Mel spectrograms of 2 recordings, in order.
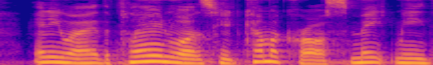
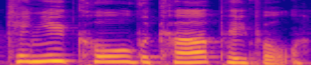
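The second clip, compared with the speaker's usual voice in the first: higher, louder imitation of a fretting dad; imitating Dad; 5 semitones higher, 4 dB louder than usual. Mimicking Dad on the phone, worried about his car. Dad quoted, ignoring her injury.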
